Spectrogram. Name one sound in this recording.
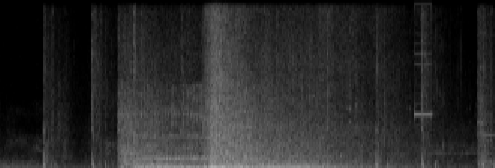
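A grenade explodes with a loud roar.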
